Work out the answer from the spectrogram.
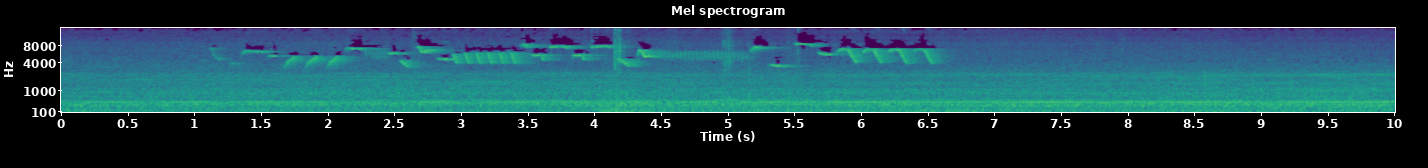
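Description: Bird singing: quick runs of high, rapid repeated notes, starting about a second in and stopping after about six and a half seconds. A steady low hum and background hiss lie beneath.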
